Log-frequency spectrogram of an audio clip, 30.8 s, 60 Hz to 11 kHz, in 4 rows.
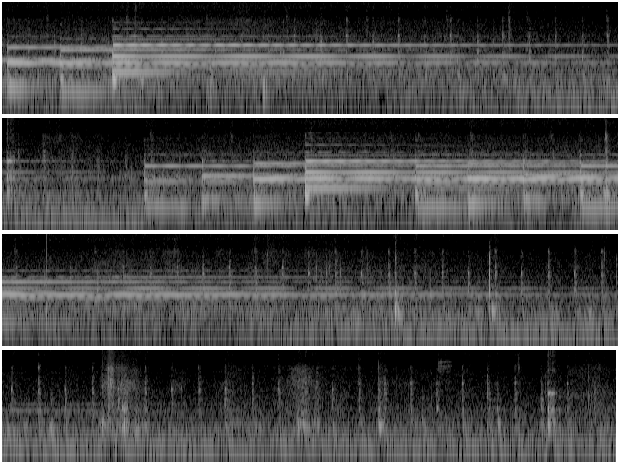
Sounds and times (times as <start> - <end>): Tick-tock: 0.0 - 30.6.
